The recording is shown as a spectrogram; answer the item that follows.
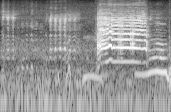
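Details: Goat screaming as it gets a bath: soft voices and faint sounds at first, then one loud, hoarse, sustained scream of about a second, then a woman's low talking.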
